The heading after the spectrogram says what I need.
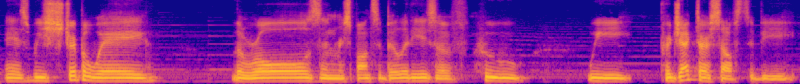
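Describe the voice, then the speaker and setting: A man guiding a meditation, speaking in short measured phrases with pauses between them. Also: medium pitch, darkish tone. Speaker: meditation guide. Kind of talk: guided meditation. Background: background music.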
